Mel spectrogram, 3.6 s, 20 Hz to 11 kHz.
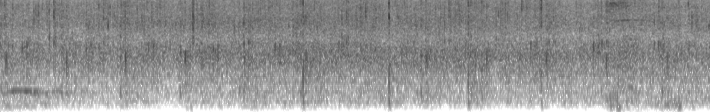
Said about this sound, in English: And our goal was to engage about 500 leaders, and we ended up with 8,000. And what it showed, yeah, that's worth clapping, right?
